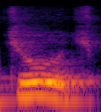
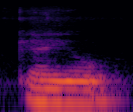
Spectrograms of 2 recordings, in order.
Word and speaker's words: Georg: an artist german artist by the name of gay or basalitz i'd have pronounced his name george before last week but i looked him up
